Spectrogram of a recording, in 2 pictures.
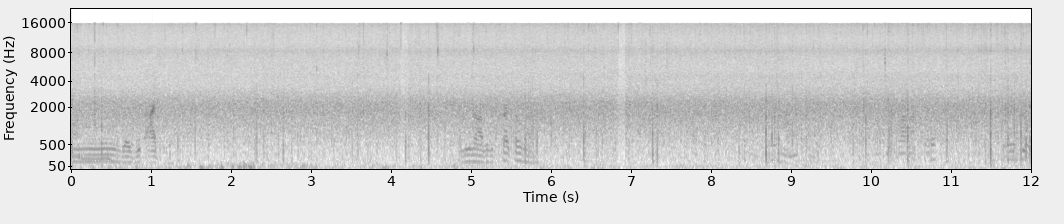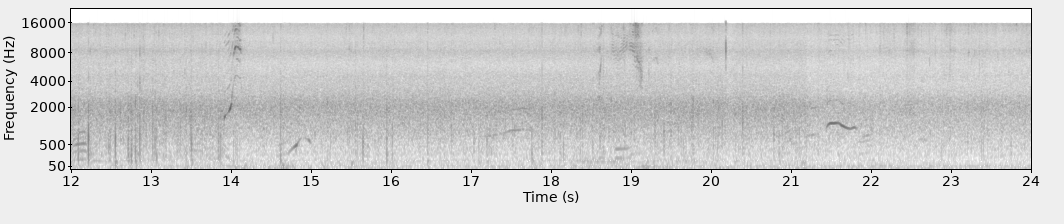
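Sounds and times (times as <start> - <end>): rain falling on foliage: 0.0 - 24.0
short high calls: 13.8 - 15.0, 17.2 - 20.2, 21.3 - 22.1.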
